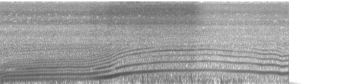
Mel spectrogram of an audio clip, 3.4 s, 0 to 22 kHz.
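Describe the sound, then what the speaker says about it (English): A wire wheel whirs up to speed and holds a steady, loud motor whine while cleaning rust off brake caliper bolts from a 2020 Mitsubishi Eclipse Cross 1.5 Turbo, then stops abruptly. "clean the rust off of the bolts. You can use a wire wheel or something"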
